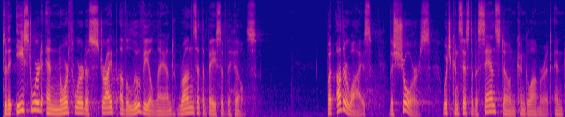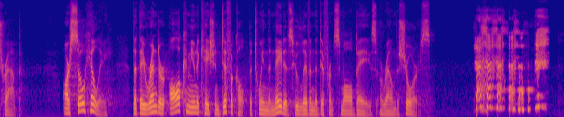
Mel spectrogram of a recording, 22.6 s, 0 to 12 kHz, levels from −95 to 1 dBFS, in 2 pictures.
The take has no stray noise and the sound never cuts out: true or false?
false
